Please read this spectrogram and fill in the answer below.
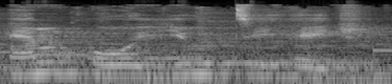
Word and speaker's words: mouth: l Soul then in m o u t h can you guess what that spells mouth mouth mouth m o u t h so here oou is making an ow sound ow sound mouth also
